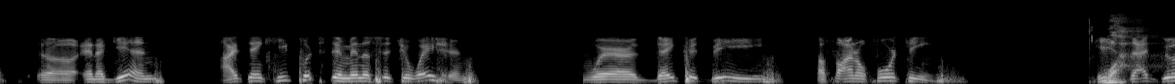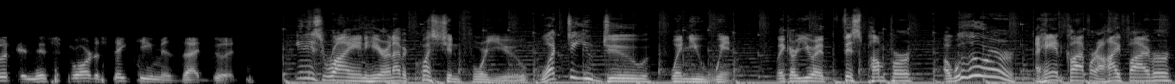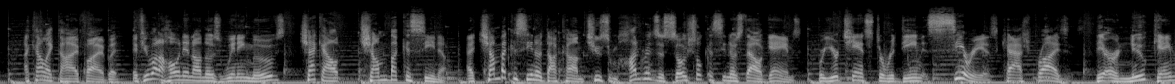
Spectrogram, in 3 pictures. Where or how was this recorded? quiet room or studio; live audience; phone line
phone line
